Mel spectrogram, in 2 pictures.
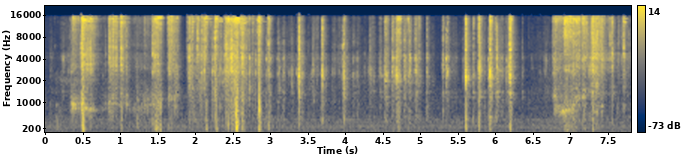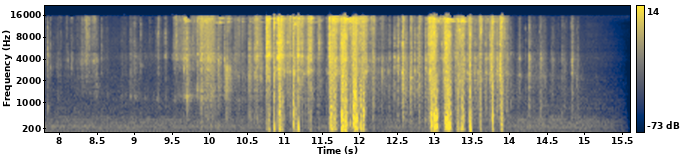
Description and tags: coins being shaken around and loaded into paper sleeves
sorry, it clips a little bit
bank, cash, clipping, coins, distorted, foley, money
